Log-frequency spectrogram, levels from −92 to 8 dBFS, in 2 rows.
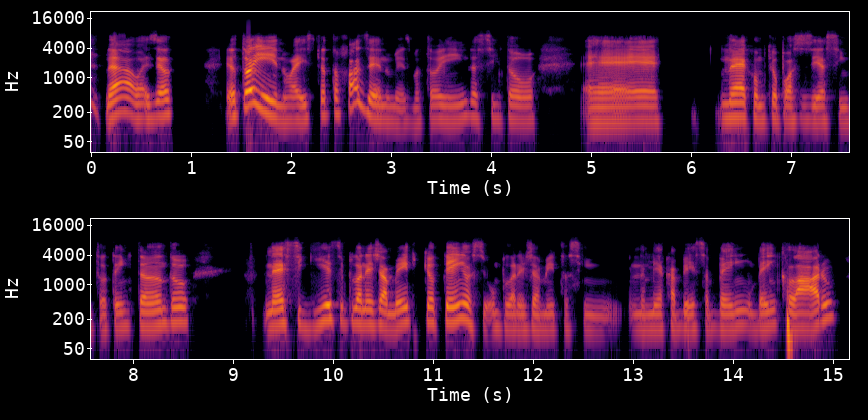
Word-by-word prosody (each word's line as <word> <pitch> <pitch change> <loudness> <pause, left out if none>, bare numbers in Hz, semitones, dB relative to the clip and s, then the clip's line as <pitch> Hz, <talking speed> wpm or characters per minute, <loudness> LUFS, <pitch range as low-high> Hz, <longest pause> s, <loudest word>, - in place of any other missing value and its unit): Não, 200 - +5
mas 150 0 -5
eu 170 +2 +2 0.5
eu - - +1
tô 270 +2 +11
indo, 170 - +4
é 135 - +1
isso 140 +2 -9
que - - -12
eu 170 - -4
tô 185 - -7
fazendo 145 - -1
mesmo. 125 -1 -14
Eu - - -21
tô 140 +2 -9
indo, 140 +3 -8
assim, 145 -1 -13
tô, 135 -1 -7 0.5
eh, 65 - +1 0.6
né 155 +1 +5
como 140 -2 -7
que 135 - -14
eu 145 - -3
posso 135 0 -5
dizer, 135 -1 -5
assim, 130 -1 -9
tô 125 - -11
tentando, 145 +6 -2 0.7
né, 150 +4 +5
seguir 155 +3 -5
esse 195 -2 +1
planejamento, 155 -1 +1
porque - - -2
eu - - -1
tenho 190 +4 +5
ass 150 - -10
um 135 - -11
planejamento, 125 -1 -8
assim, 120 -2 -15 0.2
na 125 -1 -14
minha 125 0 -7
cabeça 130 0 -7
bem 130 +2 -7
bem 135 +3 -4
claro, 140 +11 +3
135 Hz, 180 wpm, -26 LUFS, 130-155 Hz, 0.7 s, tô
